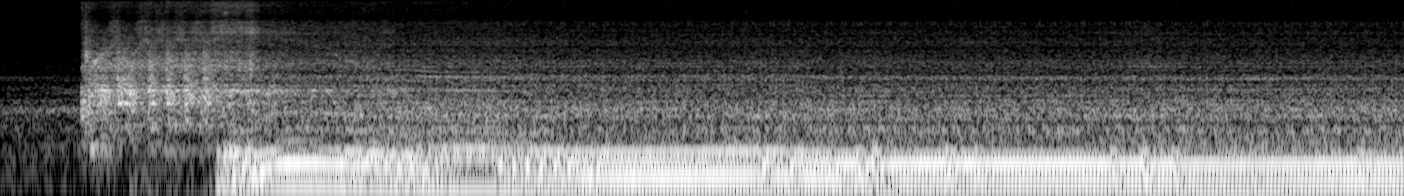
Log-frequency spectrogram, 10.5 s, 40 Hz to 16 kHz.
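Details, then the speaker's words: 1996 Ford Ranger minitruck, sat for years, tank varnished, new fuel pump and filter but still old gas: brief crank, catches within a second and settles into steady, fairly even idle; starts after long storage, needs tune-up. "i haven't made it down to the gas station to put any fresh in it but it'll run so let's give it a shot"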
